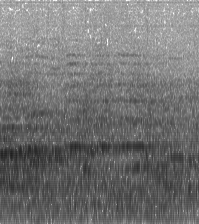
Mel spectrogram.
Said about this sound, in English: And the crowd that you can hear in the background, a great crowd here for Bemidji.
